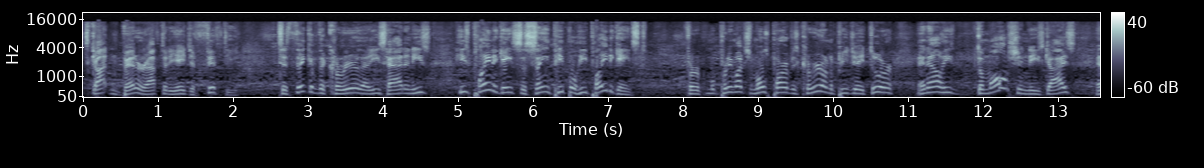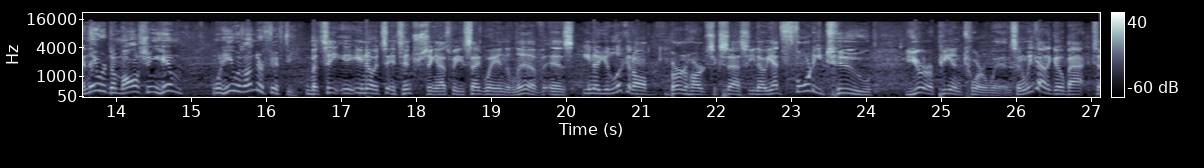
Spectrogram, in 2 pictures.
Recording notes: LIVE From Felix's Fish Camp!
